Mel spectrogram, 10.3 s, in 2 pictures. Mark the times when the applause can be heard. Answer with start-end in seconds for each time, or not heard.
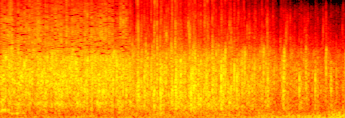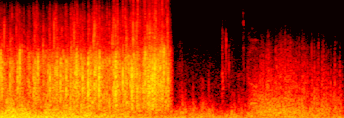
0.0-7.8.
